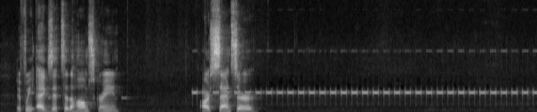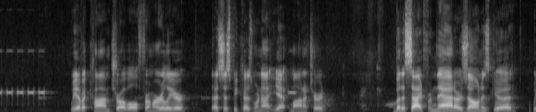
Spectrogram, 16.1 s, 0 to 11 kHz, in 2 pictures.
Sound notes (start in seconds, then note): 3.6 beeping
